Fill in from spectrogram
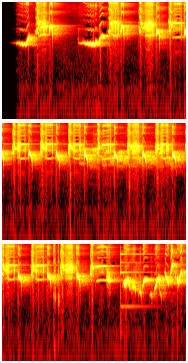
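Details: A white-rumped shama from Medan sings a loud, rapid stream of varied whistles, trills and sharp chattering notes, with hardly a pause after an opening rising whistle.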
